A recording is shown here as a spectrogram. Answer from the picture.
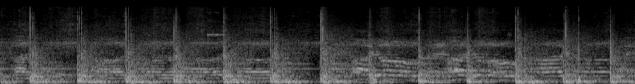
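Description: Powwow drum group: several men striking a large hide-covered powwow drum with sticks in a steady beat, about two strikes a second, while singing a chant together.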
